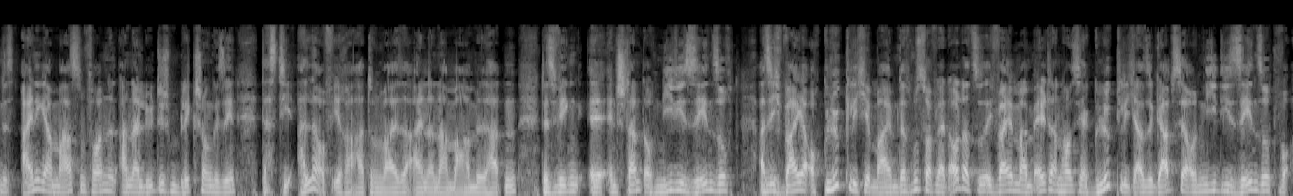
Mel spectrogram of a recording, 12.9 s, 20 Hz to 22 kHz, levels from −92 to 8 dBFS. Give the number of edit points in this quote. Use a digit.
0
